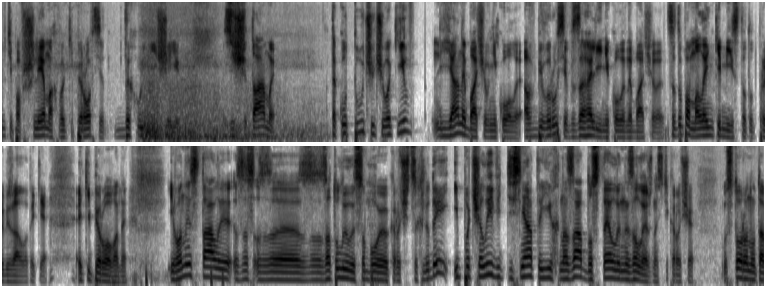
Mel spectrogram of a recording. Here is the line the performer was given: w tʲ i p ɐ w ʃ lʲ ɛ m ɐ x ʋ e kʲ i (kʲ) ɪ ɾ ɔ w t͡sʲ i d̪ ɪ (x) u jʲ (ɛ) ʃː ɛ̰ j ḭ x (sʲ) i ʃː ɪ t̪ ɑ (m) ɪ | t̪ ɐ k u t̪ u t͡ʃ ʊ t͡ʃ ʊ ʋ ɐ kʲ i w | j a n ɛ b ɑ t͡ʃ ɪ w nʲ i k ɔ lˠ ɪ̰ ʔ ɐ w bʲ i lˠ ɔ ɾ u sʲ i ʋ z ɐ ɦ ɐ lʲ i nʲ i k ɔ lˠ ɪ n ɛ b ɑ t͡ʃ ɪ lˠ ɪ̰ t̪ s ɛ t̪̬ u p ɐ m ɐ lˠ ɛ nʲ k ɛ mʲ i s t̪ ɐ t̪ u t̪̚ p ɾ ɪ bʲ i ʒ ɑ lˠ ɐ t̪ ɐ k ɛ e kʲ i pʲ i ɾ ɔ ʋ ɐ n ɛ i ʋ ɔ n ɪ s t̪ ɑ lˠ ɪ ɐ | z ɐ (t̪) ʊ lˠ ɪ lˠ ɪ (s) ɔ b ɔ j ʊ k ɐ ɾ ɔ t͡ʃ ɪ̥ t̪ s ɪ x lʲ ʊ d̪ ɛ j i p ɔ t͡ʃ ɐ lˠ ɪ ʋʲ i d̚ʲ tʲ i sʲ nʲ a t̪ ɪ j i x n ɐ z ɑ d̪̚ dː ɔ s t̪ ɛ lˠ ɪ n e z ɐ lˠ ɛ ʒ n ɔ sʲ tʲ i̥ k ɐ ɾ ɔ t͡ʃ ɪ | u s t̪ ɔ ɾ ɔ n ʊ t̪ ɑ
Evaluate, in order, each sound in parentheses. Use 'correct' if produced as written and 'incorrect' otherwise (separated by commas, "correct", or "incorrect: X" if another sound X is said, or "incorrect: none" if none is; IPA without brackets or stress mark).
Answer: incorrect: pʲ, correct, incorrect: i, incorrect: zʲ, correct, correct, correct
